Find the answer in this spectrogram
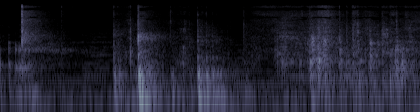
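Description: Handling of a disc-bound planner page as it is peeled off the plastic disc rings: a handful of crisp clicks and paper rustles, about five in two seconds.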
